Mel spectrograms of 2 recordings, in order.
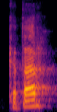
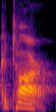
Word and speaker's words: Qatar: Persian Gulf countries, UAE, Qatar, Bahrain, becoming really attractive flag locations? Yes, all three of those are good locations. Those are the three: UAE, Qatar, and Bahrain. It's not Qatar. It's Qatar.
